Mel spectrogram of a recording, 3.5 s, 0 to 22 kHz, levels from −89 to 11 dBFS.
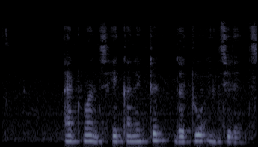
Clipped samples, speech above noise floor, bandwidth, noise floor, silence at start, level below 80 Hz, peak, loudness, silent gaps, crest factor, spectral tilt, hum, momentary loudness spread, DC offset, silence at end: under 0.1%; 27 dB; 12 kHz; -73 dBFS; 0.05 s; -84 dBFS; -30 dBFS; -47 LUFS; none; 18 dB; -6 dB/octave; none; 6 LU; under 0.1%; 0 s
